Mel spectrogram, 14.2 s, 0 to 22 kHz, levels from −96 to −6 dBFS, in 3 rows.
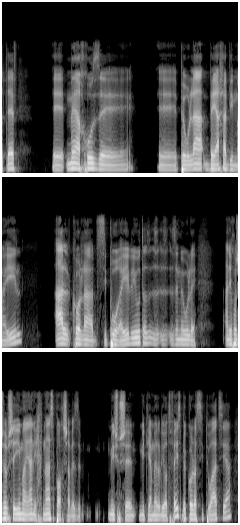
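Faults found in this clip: Call audio freeze, 5.13–5.44 s: last sound stretched into a fading buzz, including about 40 ms of silence, then resumes where it stopped. Likely delayed packets draining the jitter buffer; roughly 290 ms gap inserted, nothing lost.

Skip ahead, 5.60–5.63 s: abrupt forward jump with a near-seamless join. About 150 ms of audio dropped, consistent with jitter buffer overflow discarding queued audio.

Jitter buffer slow-down, 5.96–7.40 s: playback at 91% speed, same pitch, drawn-out sounds. Repeated pitch periods added 140 ms to rebuild buffer reserve.

Jitter buffer speed-up, 10.77–12.91 s: hurried delivery at 113% speed, pitch unchanged. Repeated removal of short pitch-period pieces trimmed roughly 0.3 s to cut excess buffer delay. Opus coding noise and the 8 kHz top-end limit are present throughout.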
